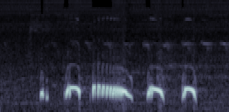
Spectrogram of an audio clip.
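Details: Spotted dove, a two-ending bird with a fine voice kept as a decoy to train others: one cooing phrase of a short double note, an arched coo, a long purring descending coo, then two arched coos, low-pitched and clean.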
